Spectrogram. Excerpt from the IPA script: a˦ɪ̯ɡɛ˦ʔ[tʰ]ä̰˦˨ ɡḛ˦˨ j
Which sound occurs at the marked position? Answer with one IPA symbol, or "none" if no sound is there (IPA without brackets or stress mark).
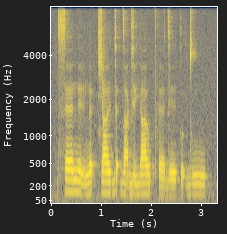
d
